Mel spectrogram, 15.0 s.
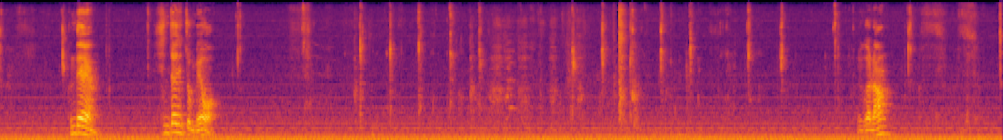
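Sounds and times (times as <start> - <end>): person chewing food: 3.5 - 3.8, 4.4 - 12.9, 13.6 - 15.0
wet mouth clicks: 8.5 - 12.7.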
